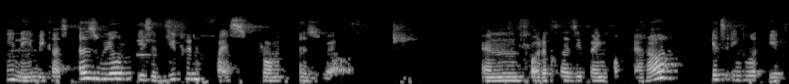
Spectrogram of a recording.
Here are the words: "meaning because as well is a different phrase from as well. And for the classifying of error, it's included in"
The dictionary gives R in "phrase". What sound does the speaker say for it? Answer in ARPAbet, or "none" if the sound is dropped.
none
